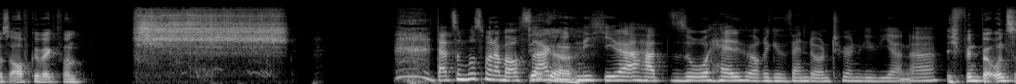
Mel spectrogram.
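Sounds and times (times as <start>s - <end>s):
speech: 0.0s - 1.5s, 4.3s - 10.1s
voice imitating a urine stream hitting a toilet bowl: 1.4s - 3.0s.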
